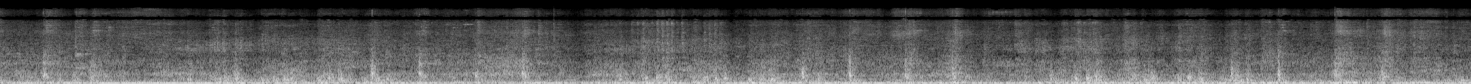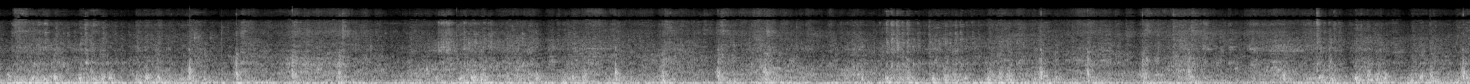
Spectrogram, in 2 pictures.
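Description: Westbound BNSF freight train's cars rolling steadily past, wheels clicking over the rail joints with a deep rumble.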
